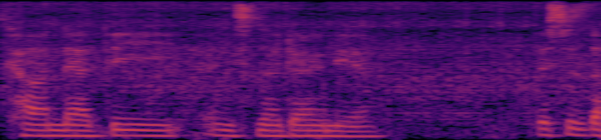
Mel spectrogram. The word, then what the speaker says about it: Carneddau: I'm up here in the Carneddau, pronounced Carneddi, in Snowdonia.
